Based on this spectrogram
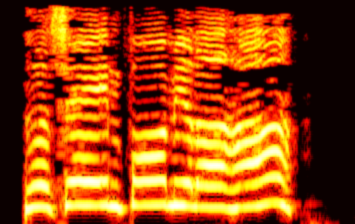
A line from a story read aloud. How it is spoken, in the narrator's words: Van Buskirk roared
